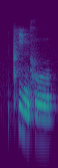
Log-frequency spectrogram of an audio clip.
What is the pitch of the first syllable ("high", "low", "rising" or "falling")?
falling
